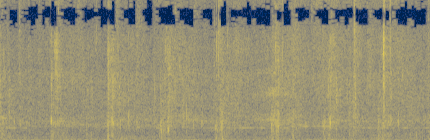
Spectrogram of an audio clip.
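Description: Footsteps at an even walking pace, about two a second, on stone paving, over a low steady rumble.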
